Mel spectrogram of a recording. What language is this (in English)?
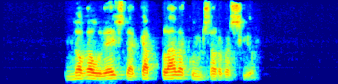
Catalan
